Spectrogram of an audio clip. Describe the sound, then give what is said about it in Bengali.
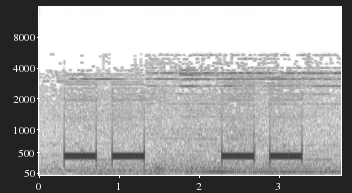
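Ringback tone of a mobile phone call: two pairs of steady, mid-pitched beeps, the pairs separated by a pause, clear over a low background hum. “রেড়াখালে পৌঁছে রিজুদাকে মোবাইলে phone করলাম।”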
